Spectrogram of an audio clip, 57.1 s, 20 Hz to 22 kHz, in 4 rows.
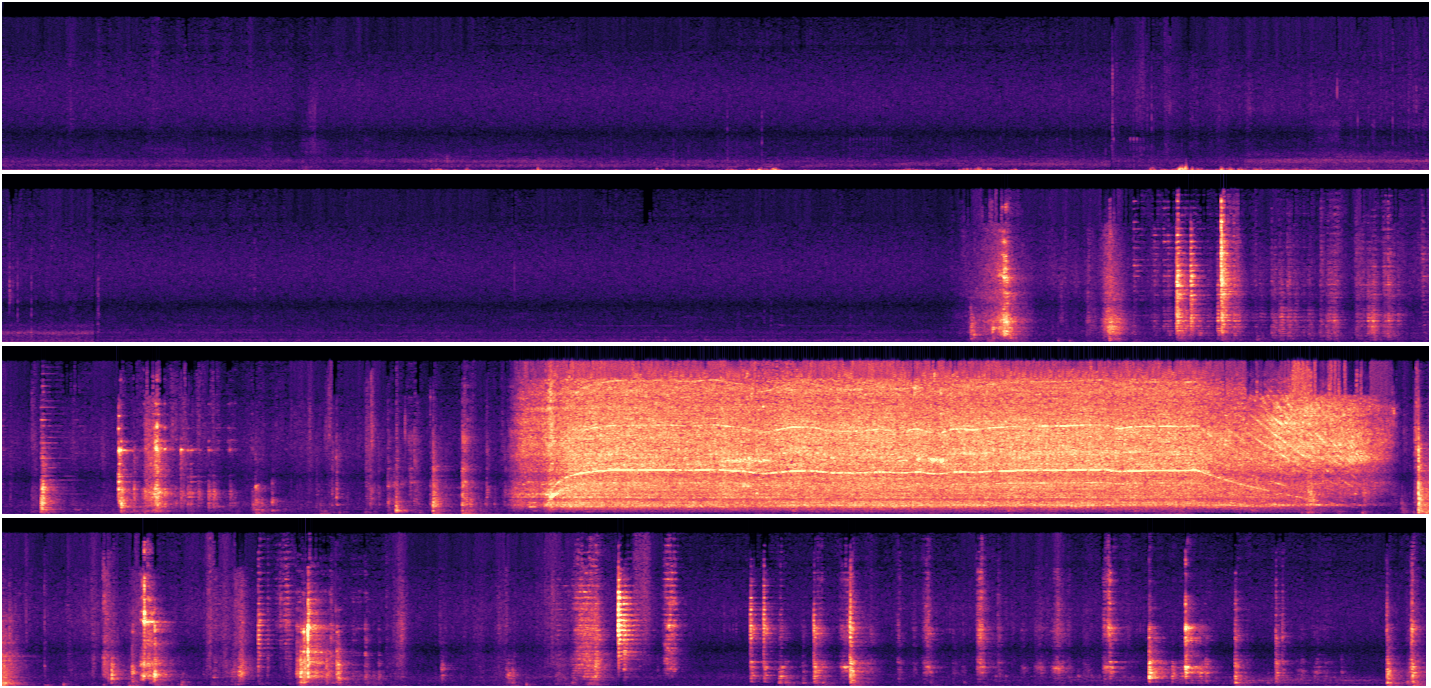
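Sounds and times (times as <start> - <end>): power tool whining: 33.5 - 42.5.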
